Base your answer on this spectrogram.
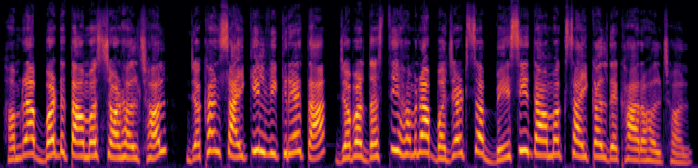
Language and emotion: Maithili, angry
